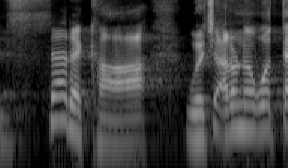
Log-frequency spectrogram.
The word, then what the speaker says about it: tzedakah: So the Hebrew word for righteousness is tzedakah. The emphasis is on the first syllable, tzedakah.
